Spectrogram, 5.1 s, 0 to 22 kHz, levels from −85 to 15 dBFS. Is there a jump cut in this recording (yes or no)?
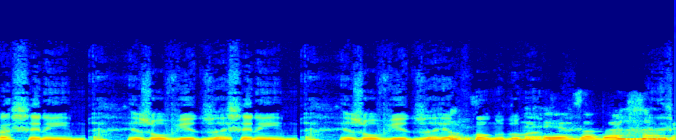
yes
